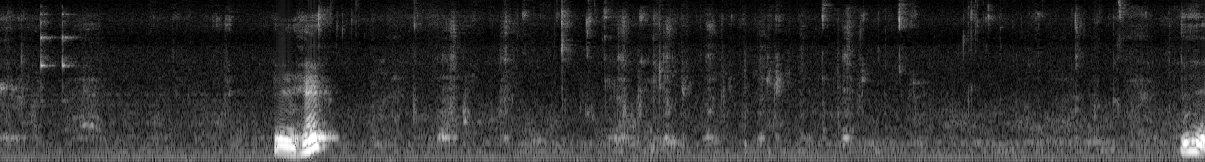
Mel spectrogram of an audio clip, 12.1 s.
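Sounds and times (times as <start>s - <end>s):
person chewing and swallowing: 3.4s - 11.9s.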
